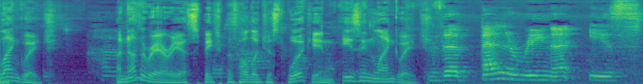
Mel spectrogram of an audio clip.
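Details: Adult speaker; normal speech.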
